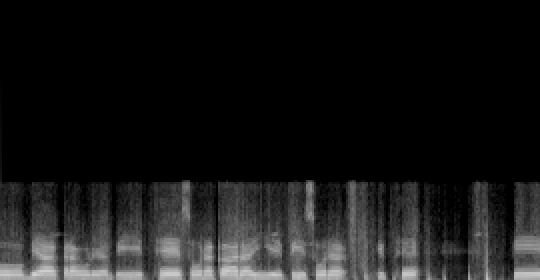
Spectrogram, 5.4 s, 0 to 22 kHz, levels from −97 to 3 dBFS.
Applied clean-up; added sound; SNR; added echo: neural mask model RNNoise.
